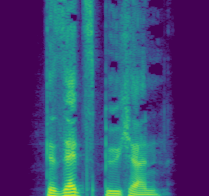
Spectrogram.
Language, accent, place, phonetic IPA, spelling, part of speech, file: German, Germany, Berlin, [ɡəˈzɛt͡sˌbyːçɐn], Gesetzbüchern, noun, De-Gesetzbüchern.ogg
- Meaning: dative plural of Gesetzbuch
